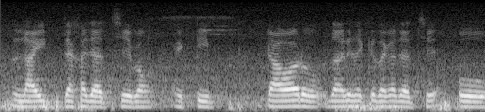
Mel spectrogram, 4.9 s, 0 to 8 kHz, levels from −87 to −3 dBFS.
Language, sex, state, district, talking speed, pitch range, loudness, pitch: Bengali, male, West Bengal, North 24 Parganas, 160 wpm, 145-150 Hz, -16 LUFS, 150 Hz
